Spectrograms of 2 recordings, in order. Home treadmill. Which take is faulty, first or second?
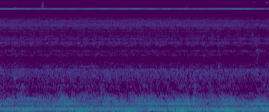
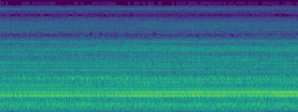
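second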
